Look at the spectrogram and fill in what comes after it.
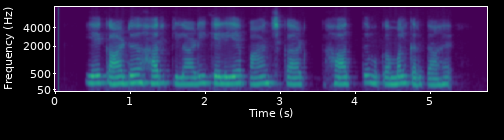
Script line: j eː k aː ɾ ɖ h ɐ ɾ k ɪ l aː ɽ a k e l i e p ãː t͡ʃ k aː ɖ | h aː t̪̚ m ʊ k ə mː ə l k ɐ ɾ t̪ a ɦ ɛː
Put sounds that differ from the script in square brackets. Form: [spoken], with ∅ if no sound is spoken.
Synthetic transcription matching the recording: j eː k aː ɾ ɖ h ɐ ɾ k ɪ l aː ɽ [i] k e l i e p ãː t͡ʃ k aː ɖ | h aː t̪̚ m ʊ k ə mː ə l k ɐ ɾ t̪ a ɦ ɛː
